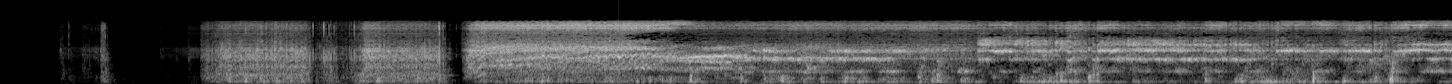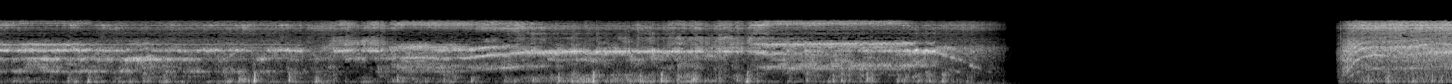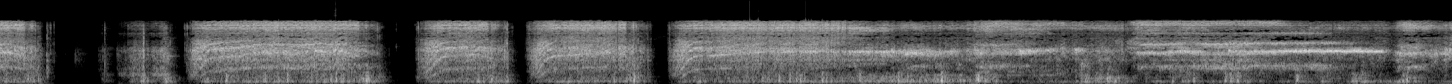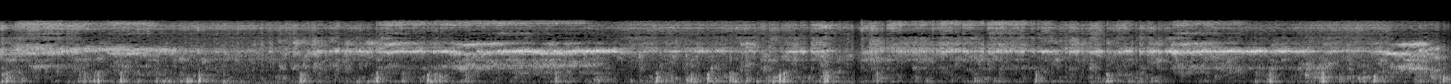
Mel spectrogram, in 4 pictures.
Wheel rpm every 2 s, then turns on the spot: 0, 10, 70, 160, 160, 160, 160, 160, 160, 170, 230, 210, 30, 0, 110, 70, 130, 110, 190, 230, 230, 230, 230, 230, 230, 230, 230, 230, 230.
2-4 28-30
